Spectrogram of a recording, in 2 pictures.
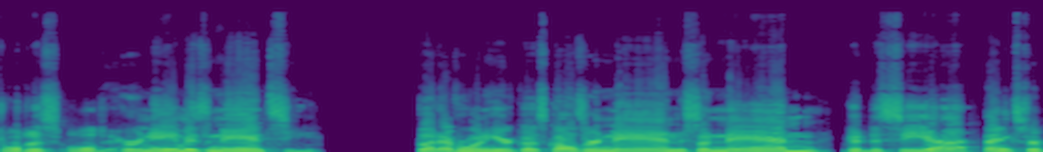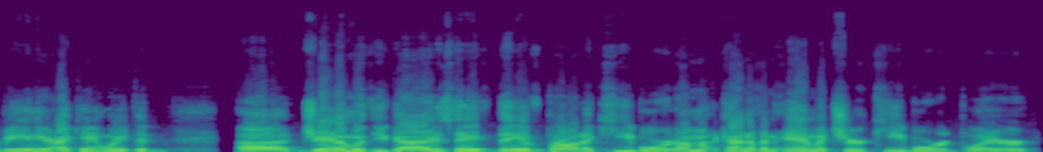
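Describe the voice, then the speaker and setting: A man's voice: fairly high pitch, lively intonation, moderate pace. A man hosting a podcast in casual, rambling talk, hesitant and self-deprecating, often stammering and repeating his words. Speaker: podcast host.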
